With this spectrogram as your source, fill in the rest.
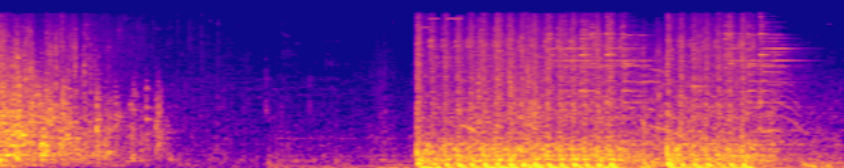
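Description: Gunfire in the Rainbow Six Siege video game, with a loud burst of rapid automatic shots, a brief lull, then another sustained stretch of heavy, close firing mixed with breaking, shattering debris.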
